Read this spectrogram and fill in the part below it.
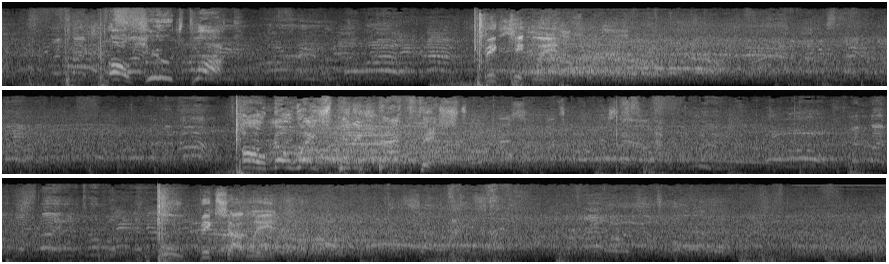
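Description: Punches and kicks land with dull thuds.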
